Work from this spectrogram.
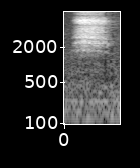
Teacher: a fricativa pós-alveolar surda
